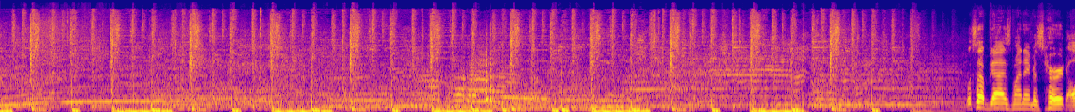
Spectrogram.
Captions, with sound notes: (engine revving) What's up guys, my name is Hurt,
